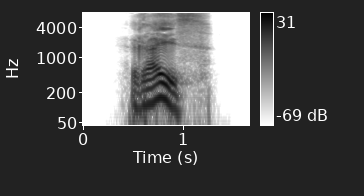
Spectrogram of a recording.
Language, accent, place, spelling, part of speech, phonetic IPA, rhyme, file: German, Germany, Berlin, reiß, verb, [ʁaɪ̯s], -aɪ̯s, De-reiß.ogg
- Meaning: singular imperative of reißen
